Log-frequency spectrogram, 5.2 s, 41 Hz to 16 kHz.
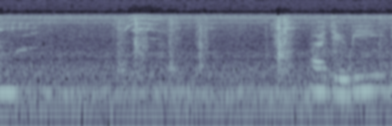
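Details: Little kittens, recorded 13 May 2017, giving a few thin, high mews, one brief upward-sliding cry and then a short falling squeak, over a steady low hum in a small indoor space.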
